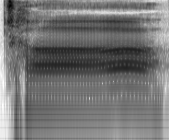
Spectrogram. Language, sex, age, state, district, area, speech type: Odia, male, 18-30, Odisha, Nayagarh, rural, read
